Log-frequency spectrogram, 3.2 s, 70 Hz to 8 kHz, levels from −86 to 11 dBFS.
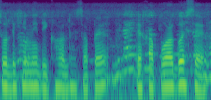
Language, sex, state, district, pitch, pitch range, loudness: Assamese, male, Assam, Sonitpur, 130 Hz, 125-135 Hz, -17 LUFS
